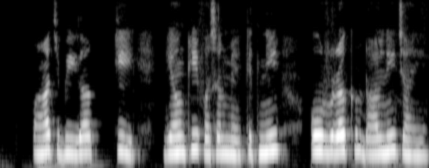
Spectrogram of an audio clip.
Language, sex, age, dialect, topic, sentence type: Hindi, male, 18-24, Kanauji Braj Bhasha, agriculture, question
